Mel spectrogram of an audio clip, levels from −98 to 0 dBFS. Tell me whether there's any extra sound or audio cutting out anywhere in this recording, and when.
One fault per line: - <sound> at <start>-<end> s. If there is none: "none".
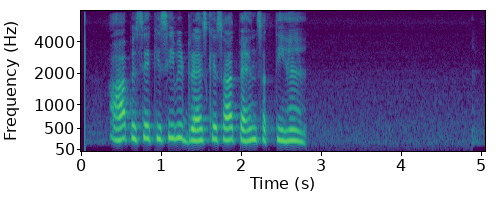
none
